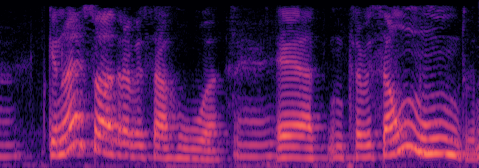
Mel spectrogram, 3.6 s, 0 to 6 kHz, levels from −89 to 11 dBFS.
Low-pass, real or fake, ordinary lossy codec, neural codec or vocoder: 5.4 kHz; real; MP3, 48 kbps; none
